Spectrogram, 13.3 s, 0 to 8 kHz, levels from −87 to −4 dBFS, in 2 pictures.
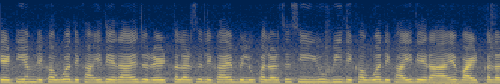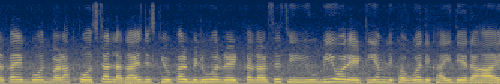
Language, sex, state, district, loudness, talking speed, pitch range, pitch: Kumaoni, female, Uttarakhand, Uttarkashi, -19 LUFS, 215 wpm, 215-230 Hz, 220 Hz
